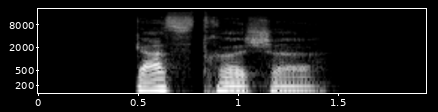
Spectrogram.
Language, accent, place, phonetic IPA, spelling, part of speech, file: German, Germany, Berlin, [ˈɡastʁɪʃə], gastrische, adjective, De-gastrische.ogg
- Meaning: inflection of gastrisch: 1. strong/mixed nominative/accusative feminine singular 2. strong nominative/accusative plural 3. weak nominative all-gender singular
